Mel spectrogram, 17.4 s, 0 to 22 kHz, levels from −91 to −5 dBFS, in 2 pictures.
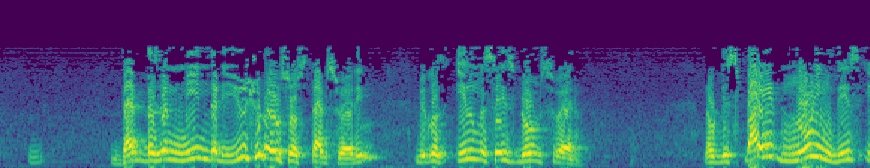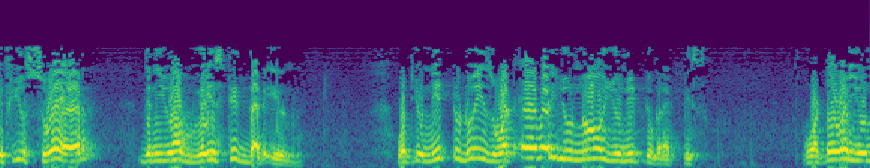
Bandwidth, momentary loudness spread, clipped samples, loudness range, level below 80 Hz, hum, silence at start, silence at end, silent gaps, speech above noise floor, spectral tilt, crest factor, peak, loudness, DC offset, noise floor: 7.4 kHz; 9 LU; under 0.1%; 3 LU; -44 dBFS; none; 0.3 s; 0 s; none; 40 dB; -4.5 dB/octave; 12 dB; 0 dBFS; -11 LUFS; under 0.1%; -50 dBFS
